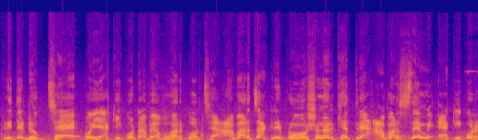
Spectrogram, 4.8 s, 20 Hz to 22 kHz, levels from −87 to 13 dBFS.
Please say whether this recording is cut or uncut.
uncut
